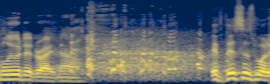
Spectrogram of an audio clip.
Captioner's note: panelists laughing; audience laughing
